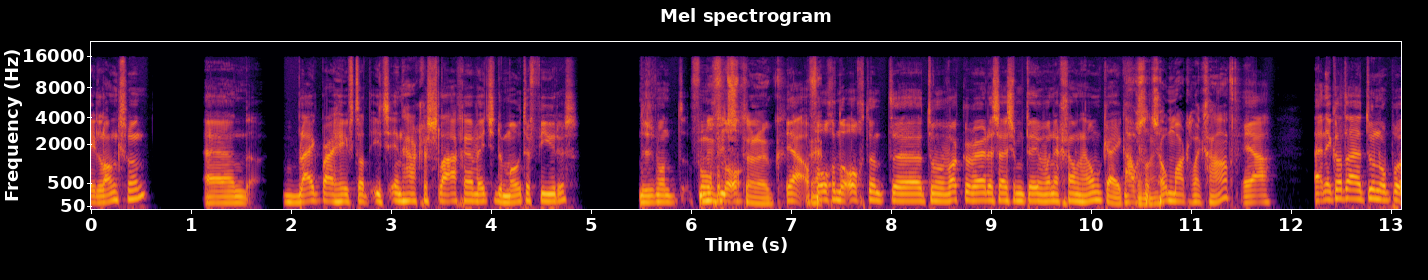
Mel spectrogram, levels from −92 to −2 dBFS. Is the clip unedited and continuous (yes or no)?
yes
